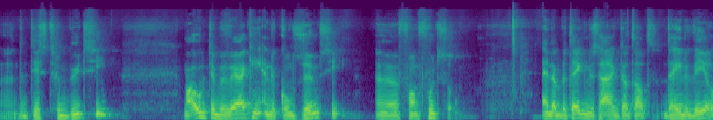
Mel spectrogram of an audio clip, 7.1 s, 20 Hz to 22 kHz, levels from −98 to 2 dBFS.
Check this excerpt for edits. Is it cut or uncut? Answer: uncut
